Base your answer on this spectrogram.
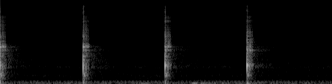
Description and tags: Hitting a mid-size tree trunk with a foot-long, 2" diameter portion of a tree branch. Unprocessed.
field-recording, hit, tree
